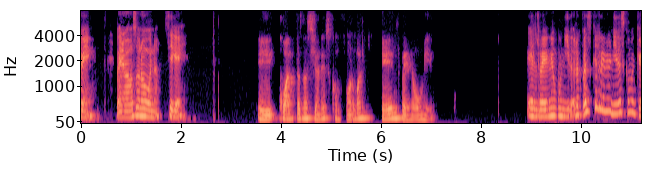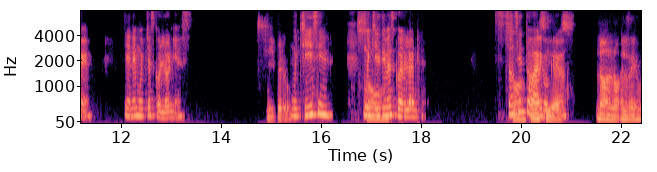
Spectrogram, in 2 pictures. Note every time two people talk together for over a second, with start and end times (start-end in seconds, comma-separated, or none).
19.6-20.9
